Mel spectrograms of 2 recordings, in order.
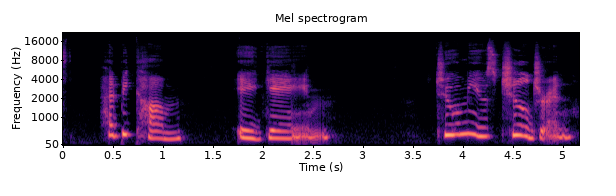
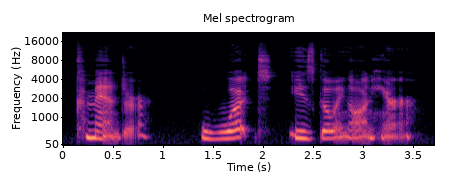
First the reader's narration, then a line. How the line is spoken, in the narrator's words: Sidious asked, his voice low and dangerous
